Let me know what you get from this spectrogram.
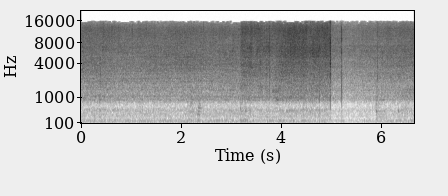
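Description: Beef and onion pieces sizzling in a frying pan as they are turned with tongs, an even hiss that grows louder for a couple of seconds midway, with a light click about five seconds in.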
